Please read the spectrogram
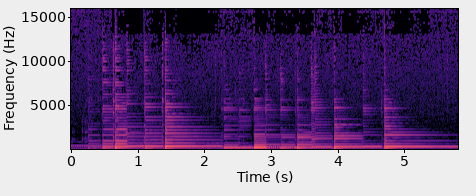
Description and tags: Acoustic Guitar (5)
Few sounds and riffs recorded by me on Acoustic guitar
acoustic, guitar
